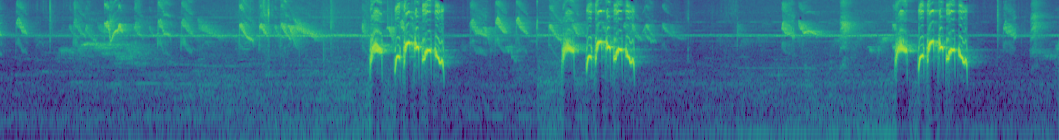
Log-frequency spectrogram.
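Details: Red-whiskered bulbul trained for singing contests: three loud bursts of rapid, liquid whistled notes about every two to three seconds, with quieter high chirps in between and a thin steady tone behind.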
